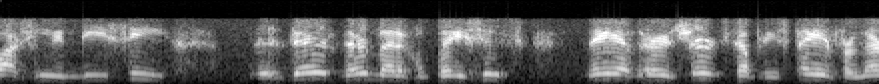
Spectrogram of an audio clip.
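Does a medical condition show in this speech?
Yes: cerebral palsy; able to speak.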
